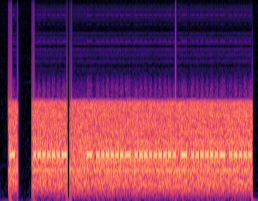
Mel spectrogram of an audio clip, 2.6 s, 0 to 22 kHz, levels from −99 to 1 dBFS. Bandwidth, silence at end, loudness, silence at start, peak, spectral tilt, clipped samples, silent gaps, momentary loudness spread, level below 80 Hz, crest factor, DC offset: 7.2 kHz; 0.05 s; -13 LUFS; 0.1 s; -2 dBFS; -4.5 dB/octave; under 0.1%; none; 2 LU; -58 dBFS; 12 dB; under 0.1%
